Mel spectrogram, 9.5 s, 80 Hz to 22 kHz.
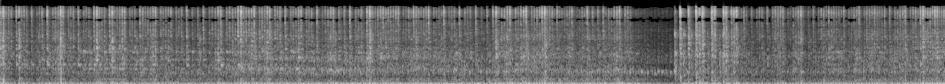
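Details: Johnny Cash cabover truck first started after 27 years on a replacement motor: heavy diesel rumbles at a steady low idle with an even beat and no misses, oil pressure about 80 psi; normal start and idle.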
